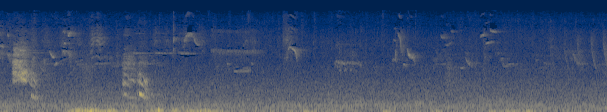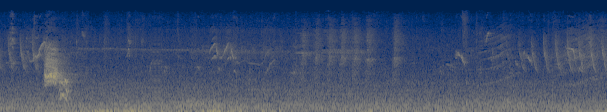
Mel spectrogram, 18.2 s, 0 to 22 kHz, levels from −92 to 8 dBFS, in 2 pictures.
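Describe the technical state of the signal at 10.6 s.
At 10.6 s the signal is intact, with no audible fault at that moment.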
